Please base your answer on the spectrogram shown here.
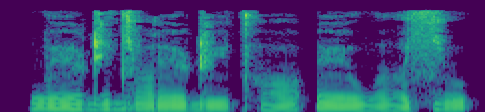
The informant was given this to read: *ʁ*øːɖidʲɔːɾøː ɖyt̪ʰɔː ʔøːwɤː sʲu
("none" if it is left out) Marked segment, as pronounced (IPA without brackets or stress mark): w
